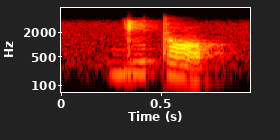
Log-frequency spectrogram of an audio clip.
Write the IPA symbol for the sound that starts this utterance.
ɡ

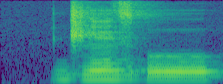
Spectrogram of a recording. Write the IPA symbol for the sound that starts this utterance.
d͡ʒ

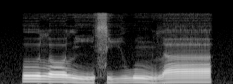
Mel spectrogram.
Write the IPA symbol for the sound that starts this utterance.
o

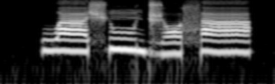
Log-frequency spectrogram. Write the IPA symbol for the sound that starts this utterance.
w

